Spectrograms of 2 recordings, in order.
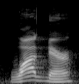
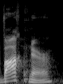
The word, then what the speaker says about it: Wagner: communicate not only does Wagner wack Wagner Wagner wack Wacker that's not how they're pronouncing it vogner vogner not only does vogner need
